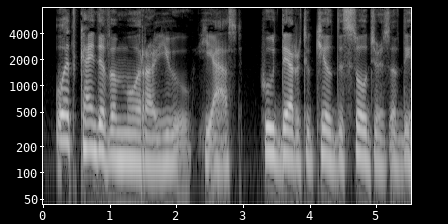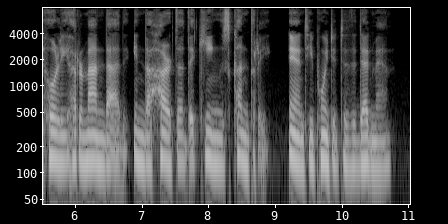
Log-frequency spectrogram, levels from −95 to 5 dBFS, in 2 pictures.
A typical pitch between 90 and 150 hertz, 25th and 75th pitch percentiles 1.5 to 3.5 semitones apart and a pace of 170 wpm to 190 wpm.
Yes: low, 135 Hz; average, 2.7 semitones; average, 180 wpm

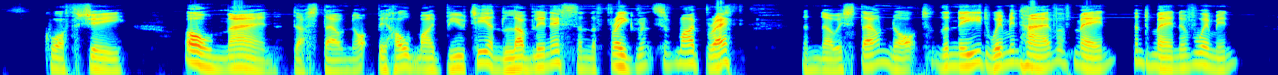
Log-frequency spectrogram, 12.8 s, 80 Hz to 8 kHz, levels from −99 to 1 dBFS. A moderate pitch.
No: low, 130 Hz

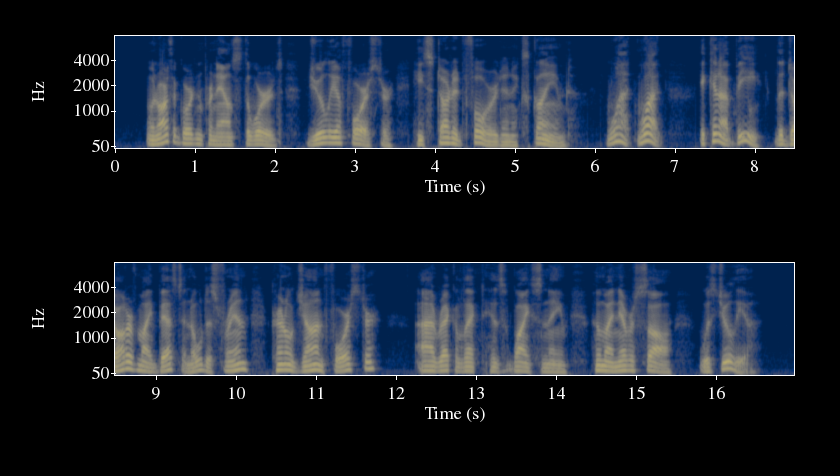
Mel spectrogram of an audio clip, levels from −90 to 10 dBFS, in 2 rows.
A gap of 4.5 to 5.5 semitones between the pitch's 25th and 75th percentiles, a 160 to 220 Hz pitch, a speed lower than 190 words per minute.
No: average, 5.2 semitones; low, 120 Hz; average, 140 wpm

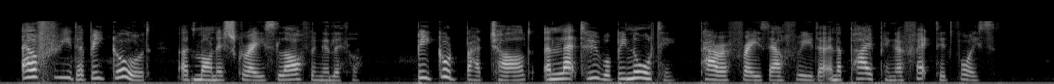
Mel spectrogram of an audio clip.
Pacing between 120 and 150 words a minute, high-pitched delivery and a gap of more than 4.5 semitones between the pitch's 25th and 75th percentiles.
Yes: average, 140 wpm; high, 215 Hz; average, 5.2 semitones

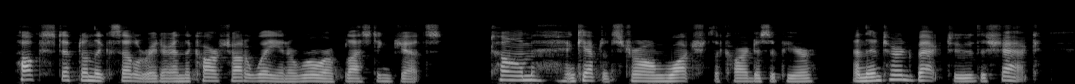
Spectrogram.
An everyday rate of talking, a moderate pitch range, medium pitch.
Yes: average, 175 wpm; average, 4.1 semitones; medium, 150 Hz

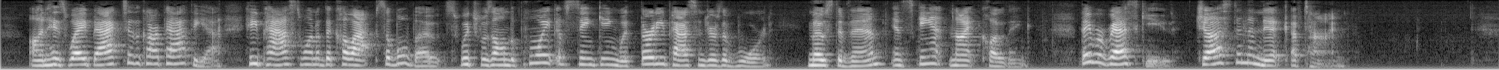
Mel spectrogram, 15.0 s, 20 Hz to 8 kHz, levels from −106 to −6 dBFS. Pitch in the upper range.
Yes: very high, 255 Hz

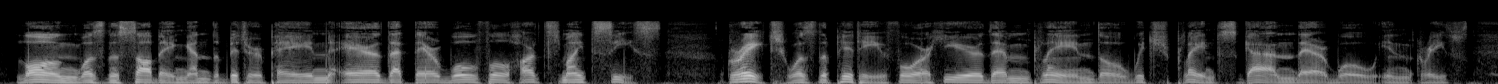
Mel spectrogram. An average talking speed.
No: slow, 130 wpm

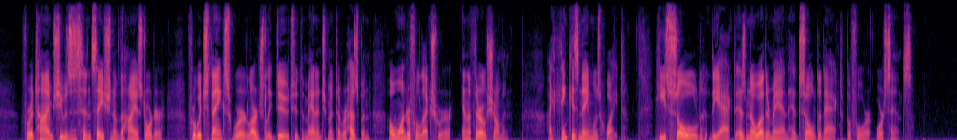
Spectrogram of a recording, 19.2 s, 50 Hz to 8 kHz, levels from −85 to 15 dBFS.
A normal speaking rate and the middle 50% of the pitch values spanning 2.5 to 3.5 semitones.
No: average, 160 wpm; average, 4.3 semitones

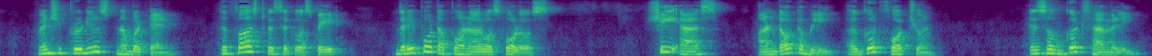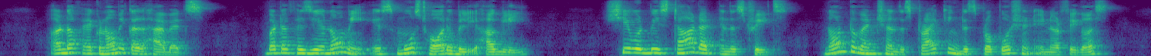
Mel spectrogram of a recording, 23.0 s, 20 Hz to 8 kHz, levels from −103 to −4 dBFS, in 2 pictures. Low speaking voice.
No: medium, 160 Hz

